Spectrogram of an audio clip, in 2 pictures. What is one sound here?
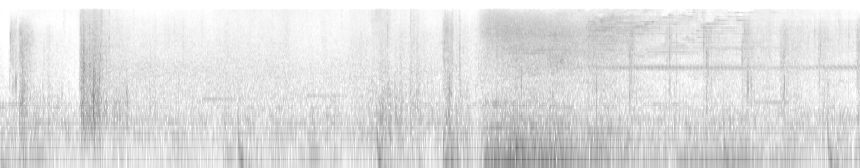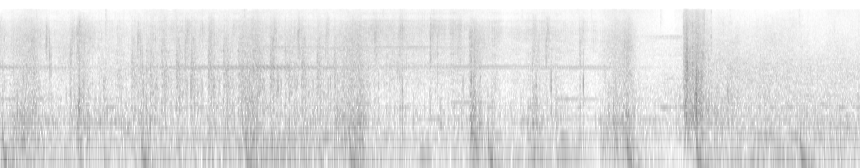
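Wind rushes past while gliding through the air.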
